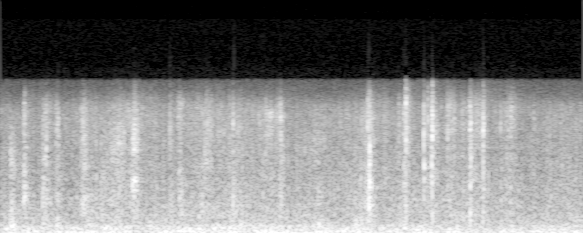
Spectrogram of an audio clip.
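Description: Paper rustles as a gift is unwrapped.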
